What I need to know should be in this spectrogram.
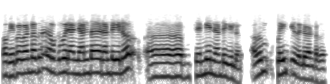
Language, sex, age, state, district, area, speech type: Malayalam, male, 30-45, Kerala, Pathanamthitta, rural, conversation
